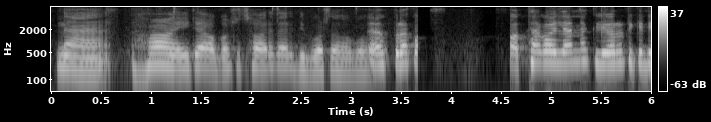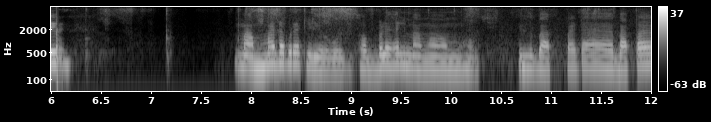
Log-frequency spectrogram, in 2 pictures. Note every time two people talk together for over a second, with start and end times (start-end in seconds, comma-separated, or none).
none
